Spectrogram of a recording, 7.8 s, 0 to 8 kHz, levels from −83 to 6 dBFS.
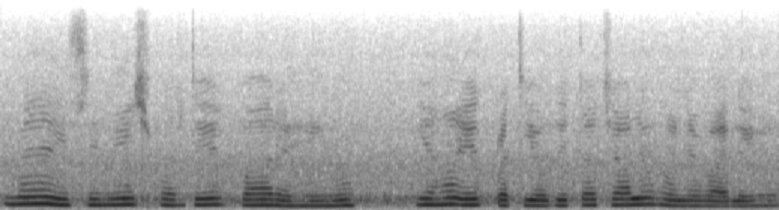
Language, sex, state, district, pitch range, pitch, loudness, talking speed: Hindi, female, Chhattisgarh, Raipur, 195-230 Hz, 215 Hz, -13 LUFS, 55 wpm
